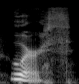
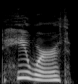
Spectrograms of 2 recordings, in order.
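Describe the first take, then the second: First: The first syllable does not sound like 'hay'. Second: The first syllable sounds like 'hay'. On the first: The speaker calls it right. "but it's Hworth" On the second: The speaker calls it wrong. "I pronounced it Hayworth"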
